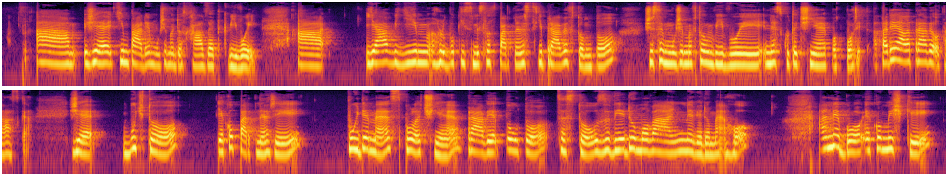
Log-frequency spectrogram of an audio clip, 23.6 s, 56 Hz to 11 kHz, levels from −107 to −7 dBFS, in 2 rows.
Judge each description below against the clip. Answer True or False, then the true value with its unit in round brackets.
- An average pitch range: True (3.1 semitones)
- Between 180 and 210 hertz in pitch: False (230 Hz)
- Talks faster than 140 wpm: False (120 wpm)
